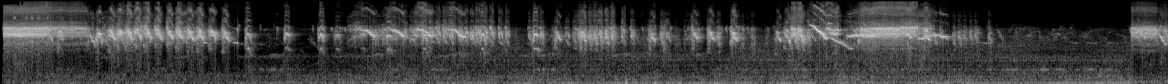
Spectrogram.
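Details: Sparrows chirping in a dense, busy chorus of short high notes, with brief pauses between bursts and a few quick descending twitters.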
